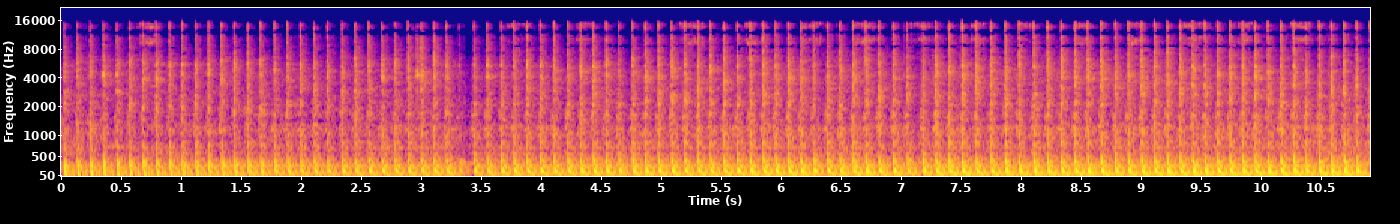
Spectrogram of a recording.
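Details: 1991 Honda TRX250X quad barn find, motor put back together and timed, carburetor refitted, fresh fuel, exhaust leak mostly fixed: single-cylinder thumping steadily, about three beats a second, even and strong with no rattle; healthy idle.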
